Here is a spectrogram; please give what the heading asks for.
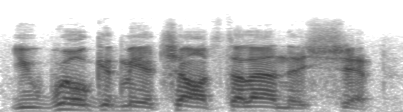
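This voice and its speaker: An actor playing a stern, commanding vice admiral in a video game, giving clipped, authoritative orders over a radio comms filter. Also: male voice, medium pitch, fairly quick, creaky, bright, forceful tone, no room sound, heavily acted. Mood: urgent, shouting. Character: stern military vice admiral, grave, commanding fleet officer. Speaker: military commander character. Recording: dull band-limited radio sound.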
